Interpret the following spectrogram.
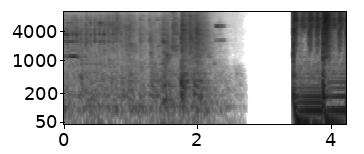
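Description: A mechanical-sounding effect with a few knocks over a low hum for about two and a half seconds, then a short silence, then loud electronic music with a heavy beat starting near the end.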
